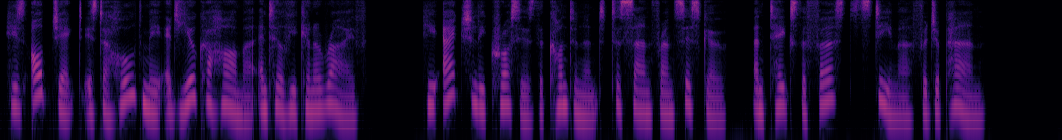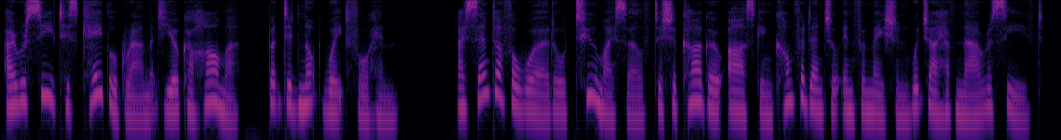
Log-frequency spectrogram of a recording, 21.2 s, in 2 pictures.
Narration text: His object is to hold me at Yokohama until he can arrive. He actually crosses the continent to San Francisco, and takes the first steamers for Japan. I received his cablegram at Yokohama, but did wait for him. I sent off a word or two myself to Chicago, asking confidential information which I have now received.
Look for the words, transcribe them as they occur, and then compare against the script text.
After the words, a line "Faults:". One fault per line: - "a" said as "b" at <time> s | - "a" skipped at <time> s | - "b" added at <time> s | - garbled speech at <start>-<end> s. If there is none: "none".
His object is to hold me at Yokohama until he can arrive. He actually crosses the continent to San Francisco, and takes the first steamer for Japan. I received his cablegram at Yokohama, but did not wait for him. I sent off a word or two myself to Chicago, asking confidential information which I have now received.
Faults:
- "steamers" said as "steamer" at 8.5 s
- "not" added at 13.6 s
